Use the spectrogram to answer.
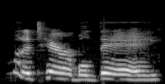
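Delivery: loud, despairing cry; wailing. A narrator's reading. Franklin wailing after the ruined sled ride. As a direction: complain loudly to the sky. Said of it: "wailed Franklin".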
